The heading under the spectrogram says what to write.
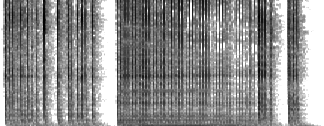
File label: Stress Creak Squeak Groan; PMSFX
